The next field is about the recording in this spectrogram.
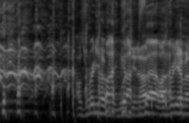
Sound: men laughing

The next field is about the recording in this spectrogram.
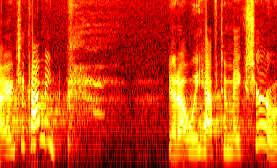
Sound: chuckles

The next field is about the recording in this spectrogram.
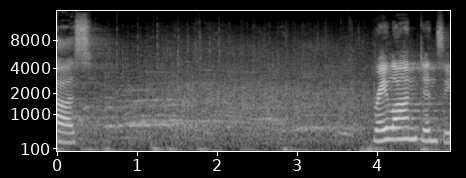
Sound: cheers and applause

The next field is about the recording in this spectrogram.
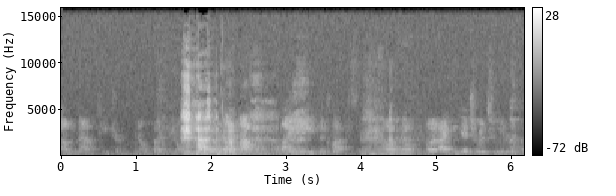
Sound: laughter

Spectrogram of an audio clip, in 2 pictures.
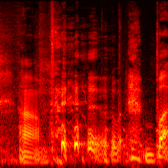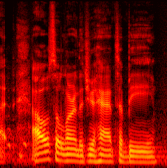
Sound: laughter

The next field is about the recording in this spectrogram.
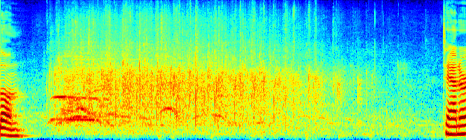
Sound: audience cheers and applauds

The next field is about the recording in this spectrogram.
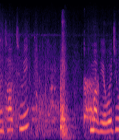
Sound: door shutting

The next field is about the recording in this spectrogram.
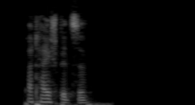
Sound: fast Pronunciation

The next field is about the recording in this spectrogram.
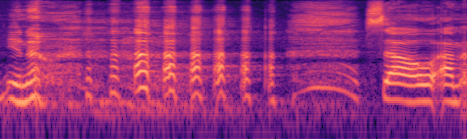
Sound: all laughing

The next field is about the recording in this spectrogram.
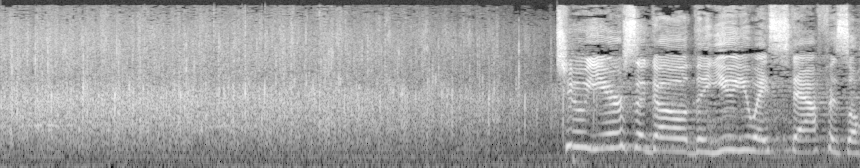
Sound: applause

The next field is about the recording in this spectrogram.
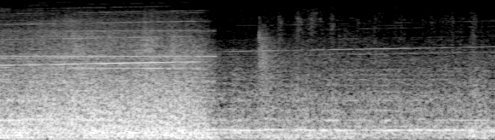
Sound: engine humming

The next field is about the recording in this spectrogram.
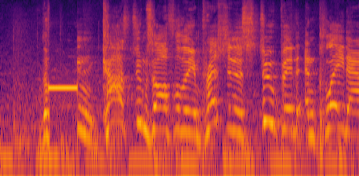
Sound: beep

